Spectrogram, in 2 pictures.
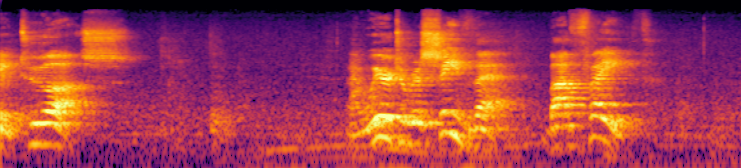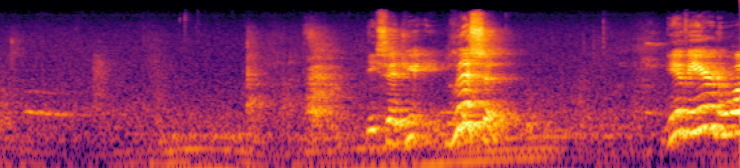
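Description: An older man preaches with animation through a microphone, pausing often.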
